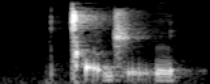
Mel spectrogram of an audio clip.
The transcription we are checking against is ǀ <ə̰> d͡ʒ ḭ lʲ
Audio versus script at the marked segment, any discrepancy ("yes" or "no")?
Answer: no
